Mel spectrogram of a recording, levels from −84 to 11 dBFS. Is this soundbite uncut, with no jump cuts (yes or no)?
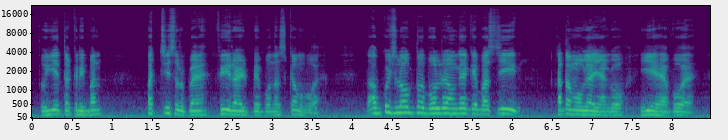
yes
